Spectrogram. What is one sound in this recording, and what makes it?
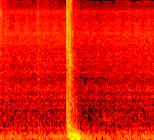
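A car door slams shut with a thud.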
